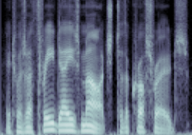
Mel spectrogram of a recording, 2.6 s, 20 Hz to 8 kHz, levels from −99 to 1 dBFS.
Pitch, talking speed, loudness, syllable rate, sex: 105 Hz, 235 wpm, -17 LUFS, 4.2 syllables/s, male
